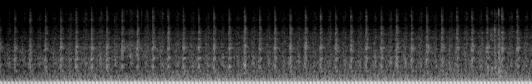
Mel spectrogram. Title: Blew up my 99 Civic with rod knock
